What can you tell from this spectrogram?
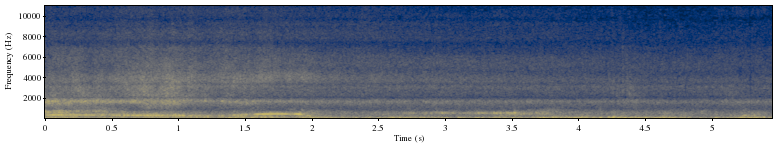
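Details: Young seals on an Estonian seal camera, 19 February 2020: one long, steady, low moaning tone slides upward into a brief higher note, partly buried under heavy wind and surf noise.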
